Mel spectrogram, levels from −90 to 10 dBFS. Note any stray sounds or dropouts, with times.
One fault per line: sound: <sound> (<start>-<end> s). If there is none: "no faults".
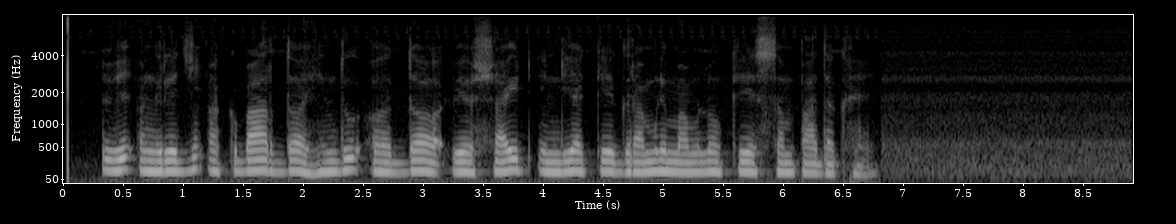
no faults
